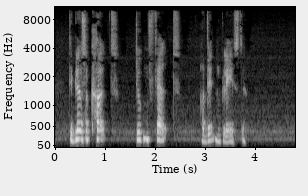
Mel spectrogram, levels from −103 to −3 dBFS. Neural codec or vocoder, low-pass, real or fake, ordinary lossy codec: none; 9.9 kHz; real; MP3, 96 kbps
